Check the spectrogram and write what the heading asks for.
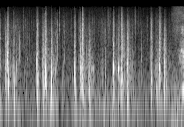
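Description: A quick run of sharp clicking taps, about seven a second, falling in uneven pairs.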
